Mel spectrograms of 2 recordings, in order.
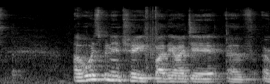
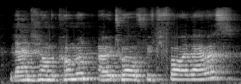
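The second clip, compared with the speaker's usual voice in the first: much higher and louder brash client shouting; shouty client voice; 11 semitones higher, 7 dB louder than usual. Acted. Client Sinatra shouts questions at the pilot, brash and pushy. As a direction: yell through the intercom, pushy. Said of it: "A shouter too".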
